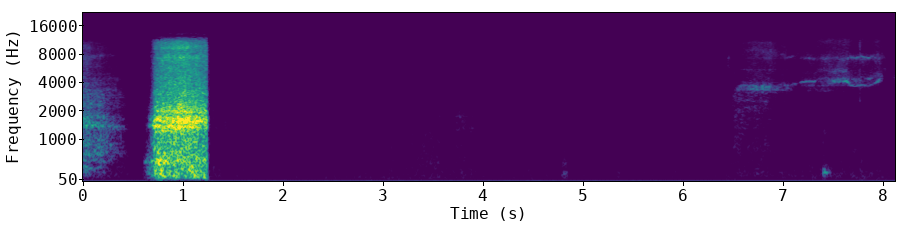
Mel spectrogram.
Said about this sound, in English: And then you're just gonna get a full belly breath and then really see what that feels like. If you feel any bit more centered, a bit more present.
